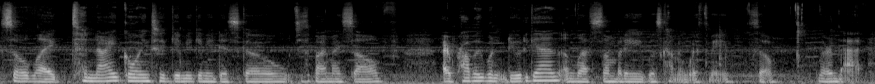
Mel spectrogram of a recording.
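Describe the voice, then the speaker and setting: With music in the background, a woman with a very deep, low pitch talks at a moderate pace with fairly even intonation. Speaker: singer and vlogger. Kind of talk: casual vlog monologue. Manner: casual, filler-heavy.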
